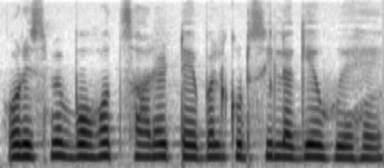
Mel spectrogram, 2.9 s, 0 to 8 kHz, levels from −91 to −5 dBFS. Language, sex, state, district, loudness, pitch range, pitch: Hindi, female, Madhya Pradesh, Bhopal, -15 LUFS, 210-225 Hz, 220 Hz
